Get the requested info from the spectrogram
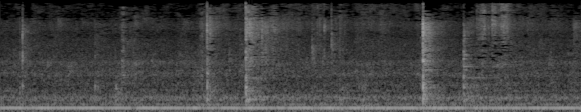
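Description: Metal ladle stirring tamarind-water curry in a stainless steel kadai, clinking sharply against the pan a few times, about two seconds in and again about four seconds in, over a steady low hum.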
